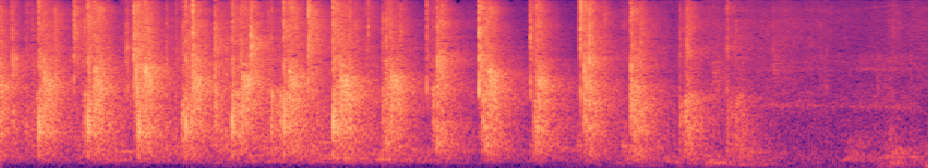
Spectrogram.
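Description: Small audience applauding, with distinct hand claps about three a second that fade out about five seconds in.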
